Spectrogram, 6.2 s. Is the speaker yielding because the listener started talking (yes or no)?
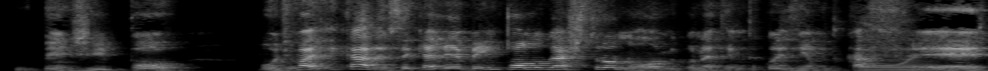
no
